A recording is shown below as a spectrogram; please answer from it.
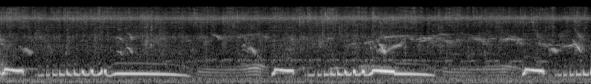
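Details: Barbary dove calling vigorously, used to make local doves call too; two full phrases of a bright opening note, rapid rolling trill and long sliding coo, with quiet low coos between and faint chirps.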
